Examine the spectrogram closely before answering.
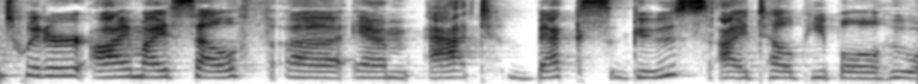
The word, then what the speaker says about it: Bex: So on Twitter, I myself am at Bex Goos. I tell people who are above the age of 18 that Bex rhymes with sex.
